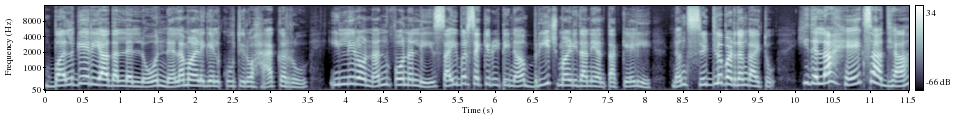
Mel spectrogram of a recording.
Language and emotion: Kannada, surprised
